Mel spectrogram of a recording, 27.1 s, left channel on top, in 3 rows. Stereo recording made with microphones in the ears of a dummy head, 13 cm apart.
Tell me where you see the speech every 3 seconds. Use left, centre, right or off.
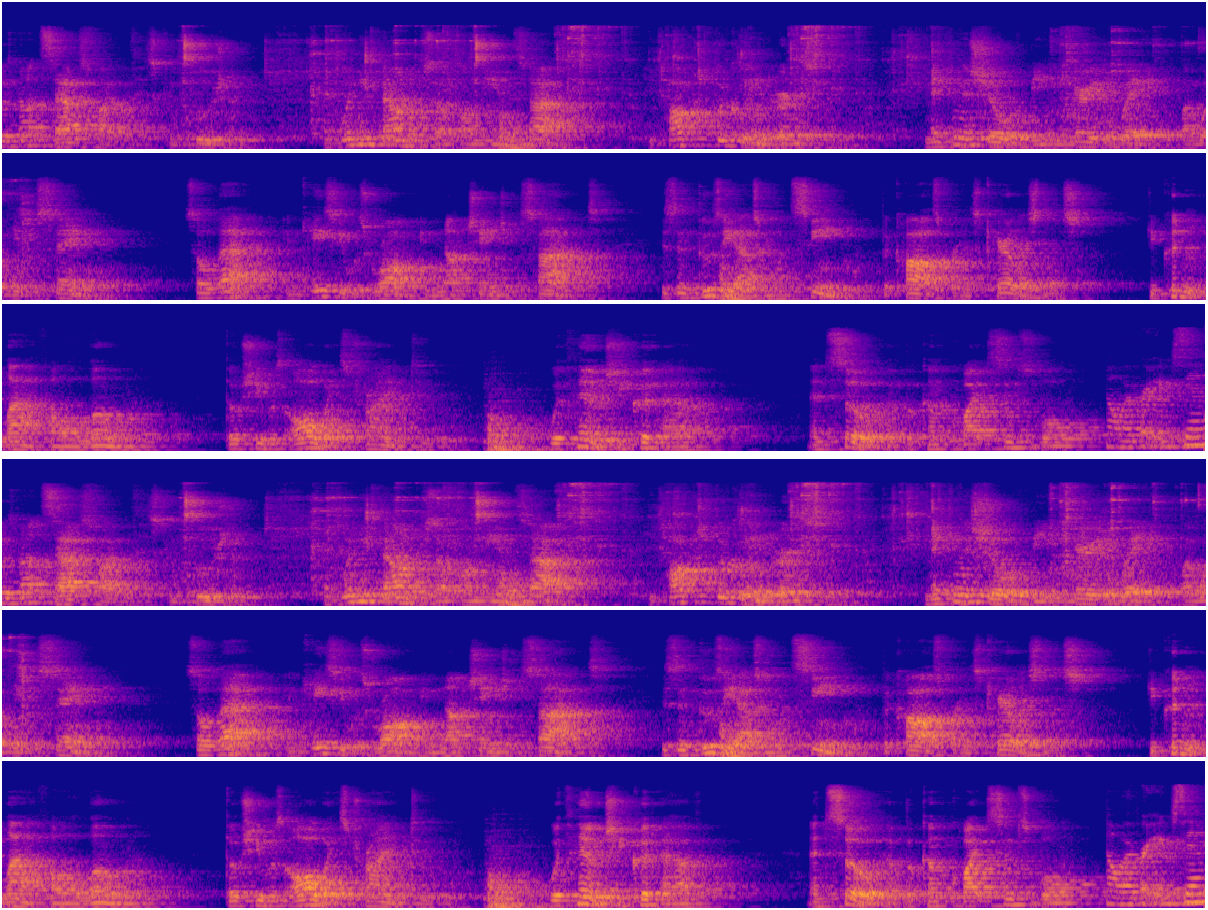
left, left, left, left, left, left, centre, right, right.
